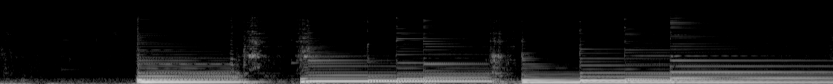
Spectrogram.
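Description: A short guitar jingle: three strummed chords, each struck firmly and left to ring out, with brief soft noise before the first chord and no talking.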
